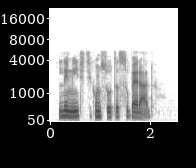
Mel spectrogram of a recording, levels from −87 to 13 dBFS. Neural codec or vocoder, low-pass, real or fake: none; 5.4 kHz; real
